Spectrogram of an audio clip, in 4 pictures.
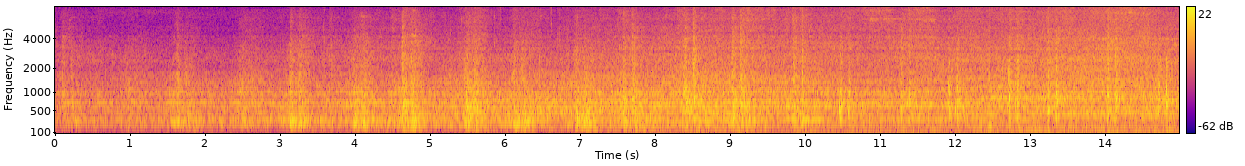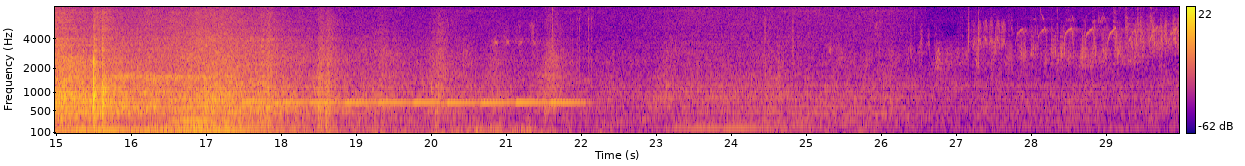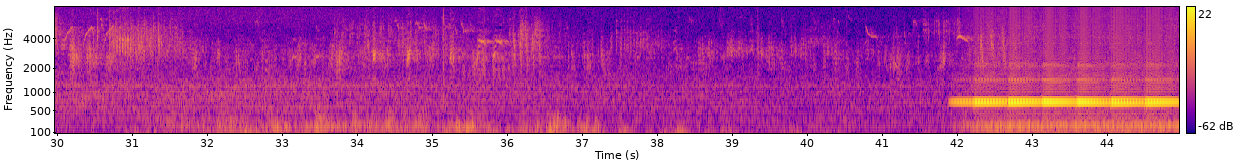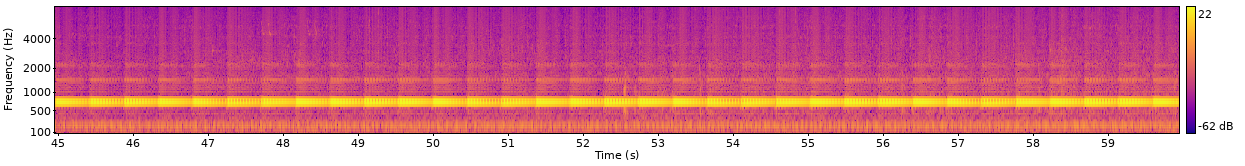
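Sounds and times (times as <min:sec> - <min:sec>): wheels clacking over rail joints: 0:00.0 - 0:26.5
low engine hum: 0:00.0 - 0:26.6, 0:41.9 - 0:59.9
faint low rumbling: 0:00.1 - 0:26.4
small bird chirping: 0:19.8 - 0:22.0, 0:46.6 - 0:50.4.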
